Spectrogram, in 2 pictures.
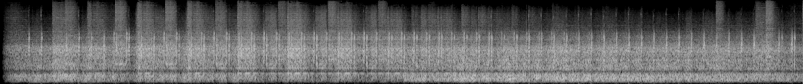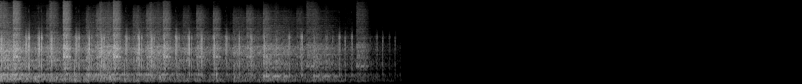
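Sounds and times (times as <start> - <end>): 
dark horror impact: 0.1 - 11.9.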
